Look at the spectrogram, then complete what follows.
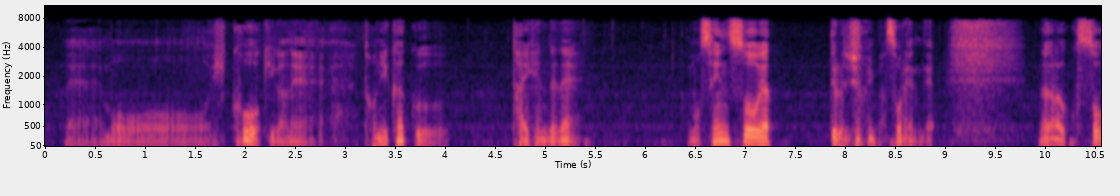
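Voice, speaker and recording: This man's fairly low voice rises and falls in very wide pitch swings. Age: 50s. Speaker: radio host. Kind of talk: casual chat.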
